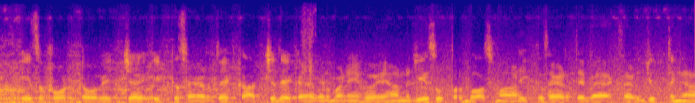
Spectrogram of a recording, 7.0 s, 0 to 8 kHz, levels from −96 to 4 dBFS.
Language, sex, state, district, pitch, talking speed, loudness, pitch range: Punjabi, male, Punjab, Fazilka, 110 Hz, 190 wpm, -13 LUFS, 105-110 Hz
